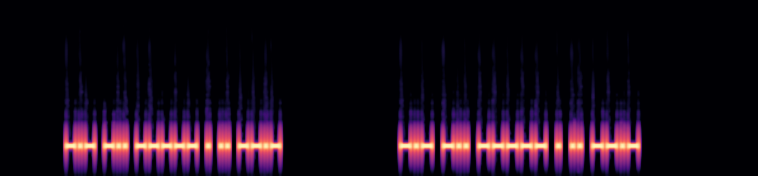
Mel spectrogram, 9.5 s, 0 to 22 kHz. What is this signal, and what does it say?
Morse code, heard as a keyed tone, about 29 wpm, 700 Hz. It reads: KD0EIQ KD0EIQ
